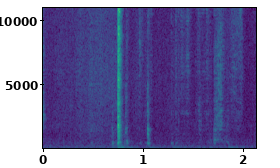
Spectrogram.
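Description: Center console lid latch of a 2015 GMC Yukon clicking as a hand releases it and opens the lid: one sharp click a little under a second in, then a few fainter clicks and knocks.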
